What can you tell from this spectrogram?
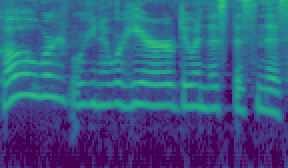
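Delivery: high start, gradually settling; mock-innocent small talk; airy retold reply. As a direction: play it casual in a high voice. Acting her casual answer to him.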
